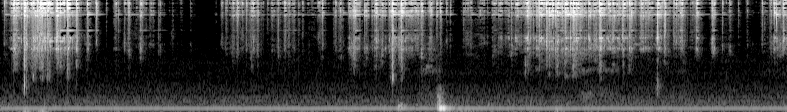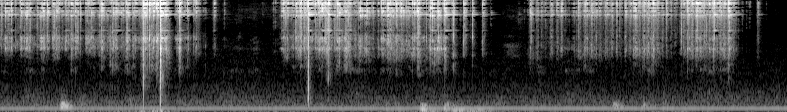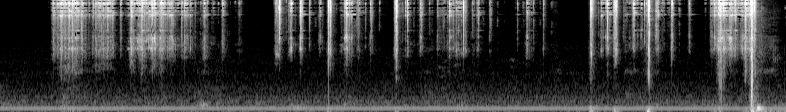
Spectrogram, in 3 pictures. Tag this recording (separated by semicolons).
llaves; llavero; ring; key; run; metal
